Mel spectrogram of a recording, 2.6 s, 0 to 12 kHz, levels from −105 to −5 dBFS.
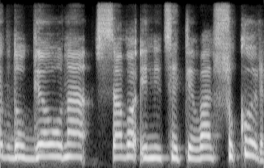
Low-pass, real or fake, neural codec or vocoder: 10.8 kHz; fake; codec, 44.1 kHz, 2.6 kbps, SNAC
